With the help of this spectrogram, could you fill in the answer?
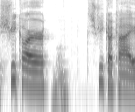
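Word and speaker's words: Shrii Ka Rai: And we learn that their name is the Shrikar Kai, or whatever it's pronounced. Shrikar Kai. It's Shrikarai.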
